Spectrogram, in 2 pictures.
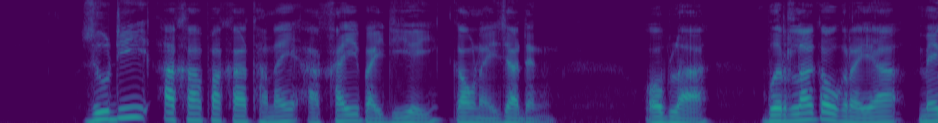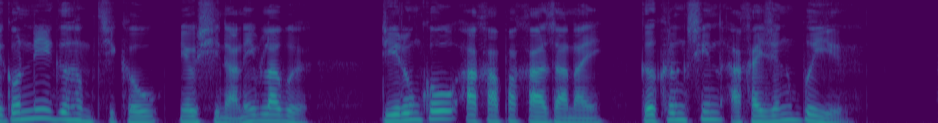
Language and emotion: Bodo, neutral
